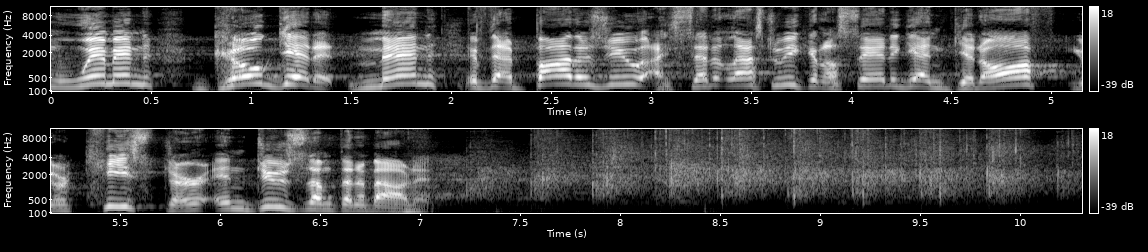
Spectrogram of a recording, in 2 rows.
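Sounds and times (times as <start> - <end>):
speech: 0.0 - 7.2
audience clapping: 6.9 - 10.3.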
